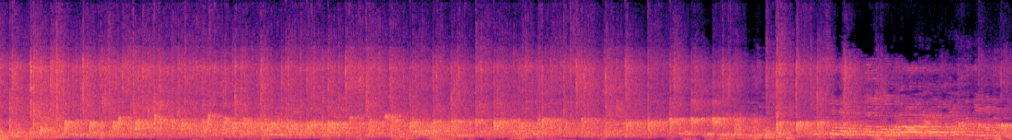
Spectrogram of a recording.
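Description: Schoolchildren in an elementary classroom clap in a steady patterned rhythm, a dense burst of hand claps throughout, while voices chant and speak over the clapping.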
